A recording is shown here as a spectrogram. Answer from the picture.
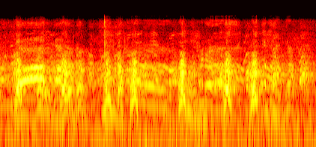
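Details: German Shepherd in its first protection training barks in rapid, strained volleys, each bark harsh with rising and falling tone, nearly continuous over a few seconds.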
